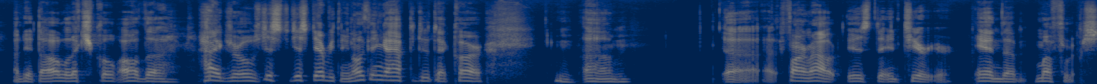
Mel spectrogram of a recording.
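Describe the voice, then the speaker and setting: In an American accent, a man speaks at a medium pitch and moderate pace with ordinary pitch variation and long, frequent pauses, in a dry, close recording with no echo. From Bay Area, California (Richmond). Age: 60s. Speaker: lowrider car builder. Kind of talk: casual interview chat.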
